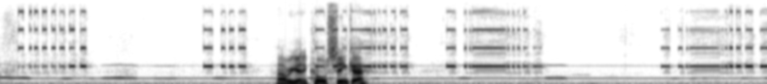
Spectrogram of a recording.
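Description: Hands scrape and dig through sand.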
